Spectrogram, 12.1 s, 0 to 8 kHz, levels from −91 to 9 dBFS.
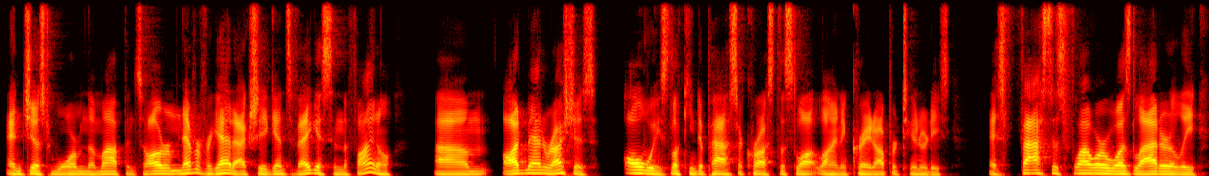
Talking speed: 185 wpm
